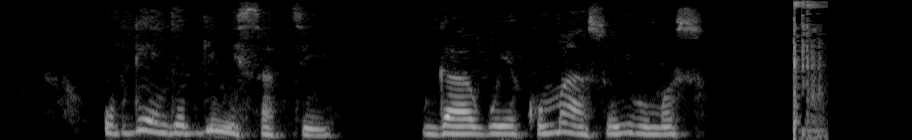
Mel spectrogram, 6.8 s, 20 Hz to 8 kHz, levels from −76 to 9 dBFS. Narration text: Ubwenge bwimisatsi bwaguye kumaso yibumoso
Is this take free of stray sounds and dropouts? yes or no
no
